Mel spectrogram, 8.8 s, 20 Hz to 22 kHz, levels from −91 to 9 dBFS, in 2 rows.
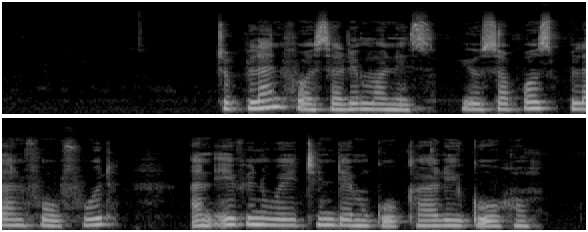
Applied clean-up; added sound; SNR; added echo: none; none; none; none.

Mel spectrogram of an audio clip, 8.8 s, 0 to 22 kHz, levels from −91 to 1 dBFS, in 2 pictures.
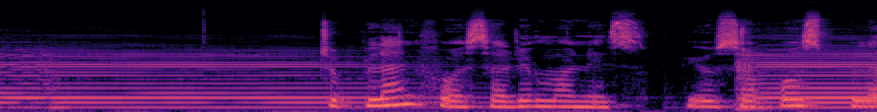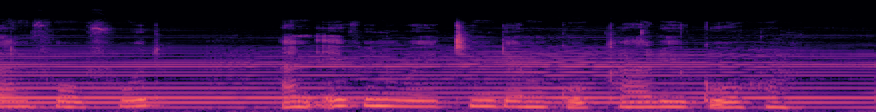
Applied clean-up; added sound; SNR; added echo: none; Bowed string instrument; 5 dB; none.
